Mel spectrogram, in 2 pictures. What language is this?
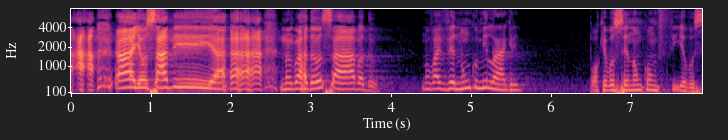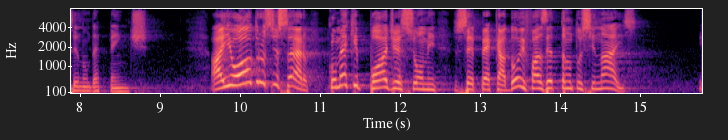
Portuguese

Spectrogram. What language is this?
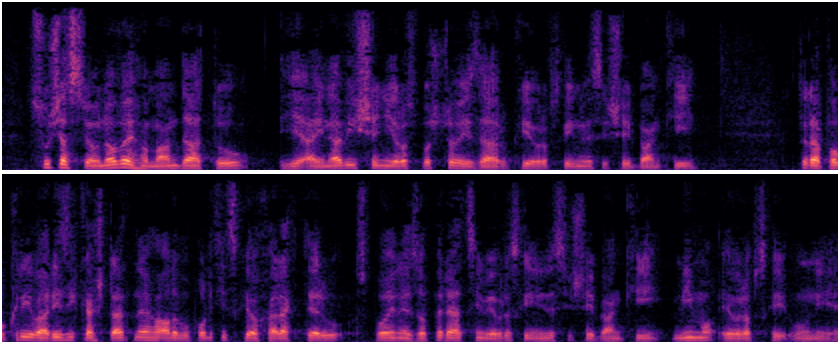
Slovak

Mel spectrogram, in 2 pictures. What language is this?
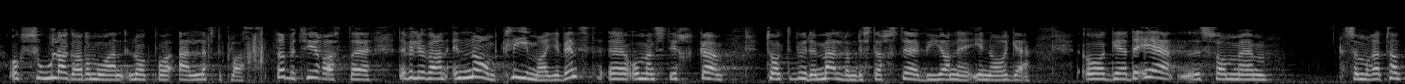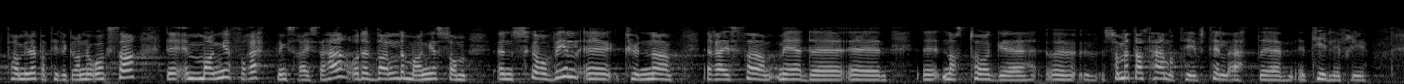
Norwegian Nynorsk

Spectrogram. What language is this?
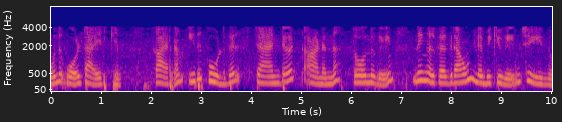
Malayalam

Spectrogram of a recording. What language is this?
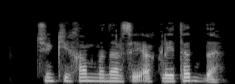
Uzbek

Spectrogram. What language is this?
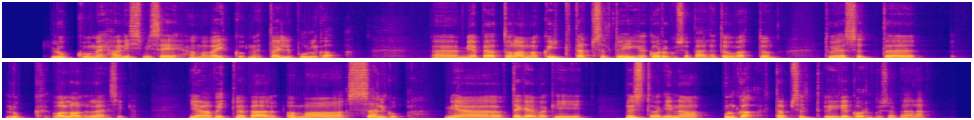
Võro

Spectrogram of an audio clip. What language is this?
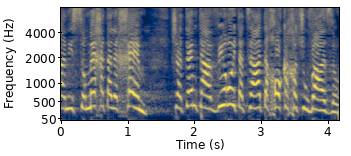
Hebrew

